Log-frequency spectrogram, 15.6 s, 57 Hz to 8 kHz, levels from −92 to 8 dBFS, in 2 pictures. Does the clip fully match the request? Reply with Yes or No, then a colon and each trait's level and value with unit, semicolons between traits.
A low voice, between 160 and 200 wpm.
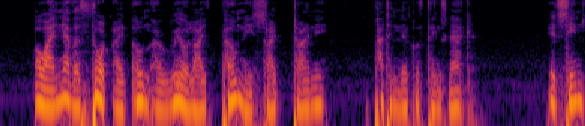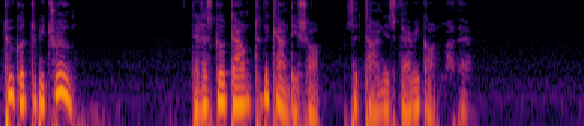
No: low, 125 Hz; average, 140 wpm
